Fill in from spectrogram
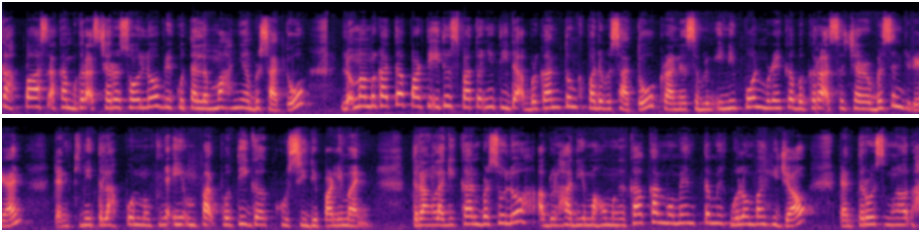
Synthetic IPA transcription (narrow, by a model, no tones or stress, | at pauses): kahpasakanbəkəɾaʔsə̥t͡ʃaɾasolobəɾikut̪anləmaɦɲãbərsat̪u | loʔmãnbərkat̪apart̪iːt̪usə̥pat̪ʊt̪̚ɲãt̪idaʔbərɡant̪ʊŋkə̥padabərsat̪ukəɾanãsəbəlʊmʔinĩpʊnmə̃ɾekabərkəɾaʔsət͡ʃaɾabərsəndiɾian | d̥ankinĩt̪əlahpʊnmə̃mpuɲãʔiəmpat̪̚pulut̪iɡakursidiparlimɛ̃n | t̪əɾaŋlaɡikanbərsulʊhab̚dʊlɦadimãɦumə̃ŋəkalkanmomɛ̃nt̪əmɡəlombaŋɦid͡ʒaw | d̥ant̪əɾʊsməŋaʊt̪h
